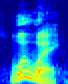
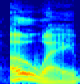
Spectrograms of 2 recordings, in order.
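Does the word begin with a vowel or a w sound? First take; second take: w sound; vowel. First: The word begins with a w sound. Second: The word begins with a plain vowel sound. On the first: "In several places, it's Wu-Wei" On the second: "One actually said it's pronounced O-O-O-way"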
